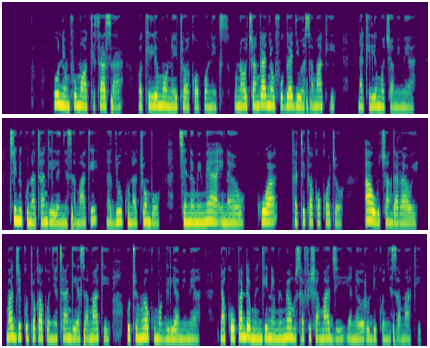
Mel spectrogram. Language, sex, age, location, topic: Swahili, female, 18-24, Nairobi, agriculture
